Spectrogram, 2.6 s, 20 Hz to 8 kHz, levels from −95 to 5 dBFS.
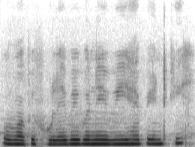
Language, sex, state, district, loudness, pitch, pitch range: Hindi, female, Uttar Pradesh, Shamli, -12 LUFS, 220 Hz, 215-225 Hz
